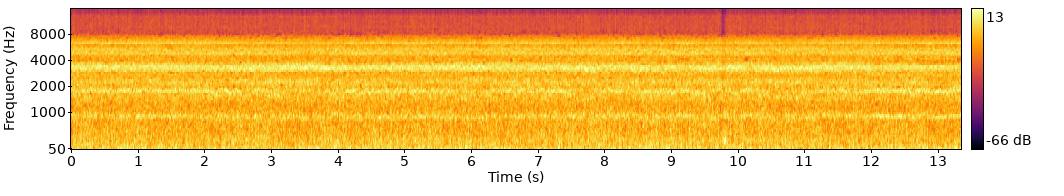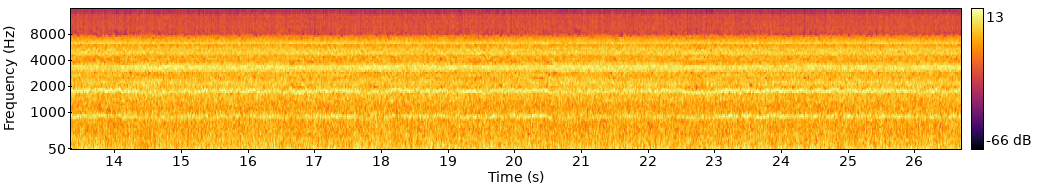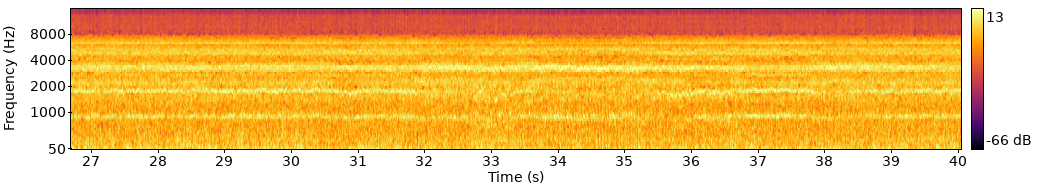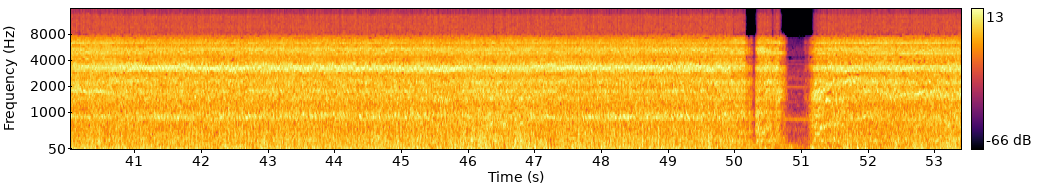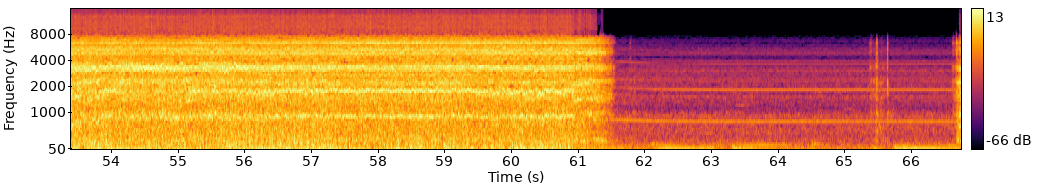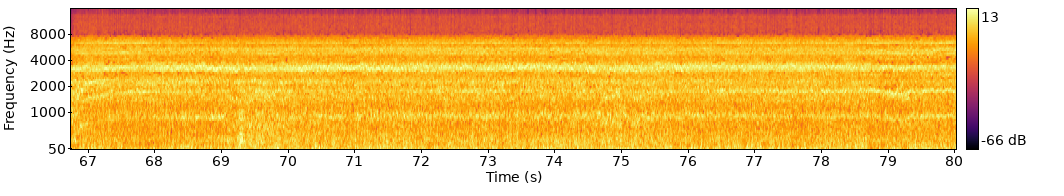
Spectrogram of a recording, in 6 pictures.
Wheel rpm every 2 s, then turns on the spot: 230, 220, 230, 230, 230, 230, 230, 230, 230, 230, 230, 230, 230, 230, 230, 230, 220, 210, 220, 230, 220, 210, 210, 210, 200, 100, 200, 220, 230, 230, 120, 0, 0, 100, 220, 210, 230, 230, 230, 230.
none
